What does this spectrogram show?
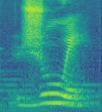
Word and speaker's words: jouer: También otro ejemplo es el verbo jugar, jouer.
